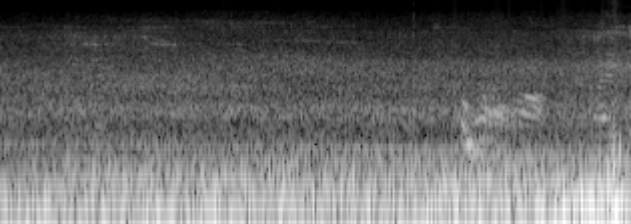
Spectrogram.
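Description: Wind buffeting the microphone as a low, uneven rumble, with a faint voice about five seconds in.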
